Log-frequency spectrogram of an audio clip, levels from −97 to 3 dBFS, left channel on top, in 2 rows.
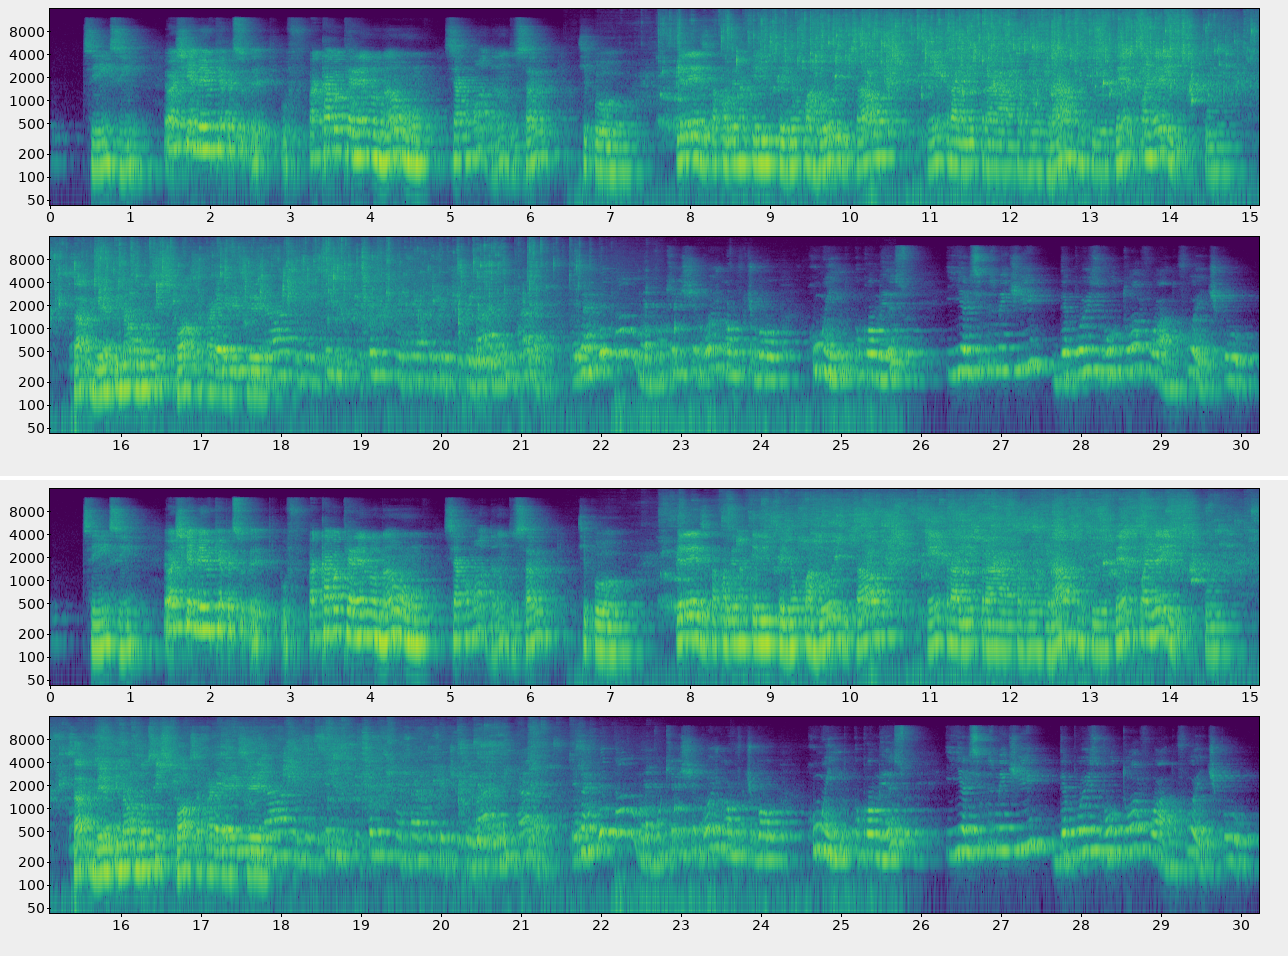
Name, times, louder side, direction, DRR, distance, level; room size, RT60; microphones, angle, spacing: voice 1, 0.4-1.1 1.4-2.6 2.9-4.7 4.9-6.2 6.6-7.1 7.8-10.6 11.0-14.7 15.3-17.8, right 1 dB, 40° right, -3 dB, 0.5 m, -19 dB
sound 1, 6.6-25.6, left 3 dB, 85° left, 0.8 m, -26 dB
voice 2, 15.3-16.4 17.2-21.3 21.6-24.3 24.6-25.9 26.3-30.0, equal, 75° right, -2 dB, 1.1 m, -23 dB
7.6 x 2.6 x 2.3 m, 1.1 s
head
